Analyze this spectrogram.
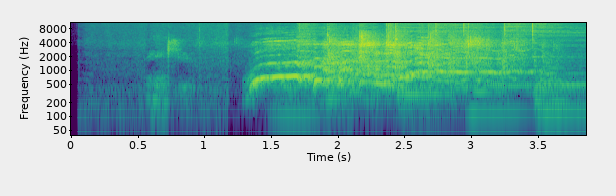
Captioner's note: light laughter and clapping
